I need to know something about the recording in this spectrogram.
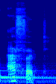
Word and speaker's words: affect: in its noun form effect is almost never used outside of psychology also when used as a noun its pronunciation changes to affect rather than effect so actually the previous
